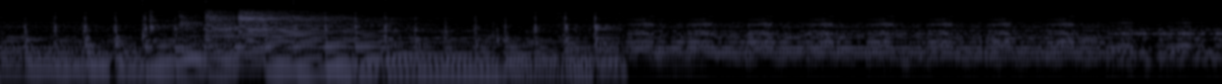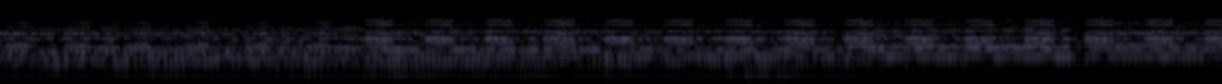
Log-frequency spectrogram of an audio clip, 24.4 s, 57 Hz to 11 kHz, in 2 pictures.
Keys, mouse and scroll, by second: 2.8 g, 4.1 z, 6.5 click, 8.3 click, 10.1 shift+a, 15.8 s, 20.0 click.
